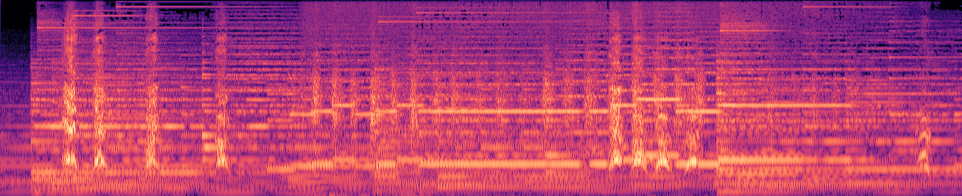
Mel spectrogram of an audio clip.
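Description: A dog barks in short bursts, a quick cluster of three or four, then a few more yaps later, over steady sustained background music.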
